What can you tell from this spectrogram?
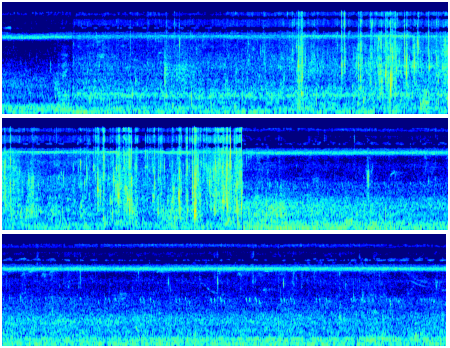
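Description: Faint river ambience around a drifting bamboo raft, with a few seconds of soft splashing and trickling of water against the bamboo poles in the middle, the loudest part.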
